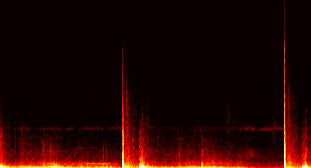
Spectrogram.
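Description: Aerial firework shells bursting: two sharp bangs in quick succession about two and a half seconds in, and another pair near the end, over a low rumble.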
